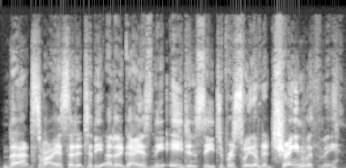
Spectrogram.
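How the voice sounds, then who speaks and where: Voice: medium pitch, fast, bright, forceful tone, close to an everyday voice. An actor voicing a cheerful, cocky young wushu dancer and guard for a video game, with breezy, slangy, boyish bravado. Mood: teasing, cautionary. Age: young adult. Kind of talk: video game character voice lines.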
